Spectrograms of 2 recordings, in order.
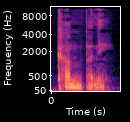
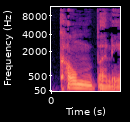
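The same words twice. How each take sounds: First: The first syllable sounds like 'come'. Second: The first syllable does not sound like 'come'. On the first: The speaker calls it right. "It rhymes with come" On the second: The speaker calls it wrong. "It's not company"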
